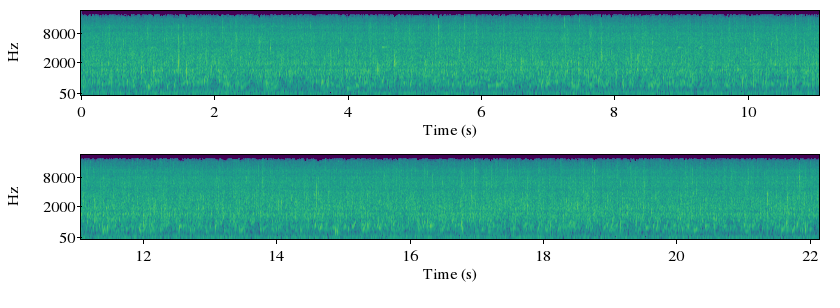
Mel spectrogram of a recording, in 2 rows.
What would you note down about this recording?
Reinhardswald, Rundweg Nr 6 von Schneiders Baum Wasserbecken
